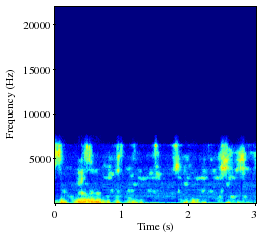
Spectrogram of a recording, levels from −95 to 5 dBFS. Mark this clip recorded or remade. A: remade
